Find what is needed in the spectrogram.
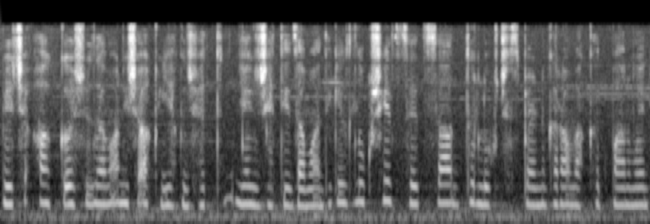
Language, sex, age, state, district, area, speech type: Kashmiri, female, 18-30, Jammu and Kashmir, Srinagar, rural, spontaneous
